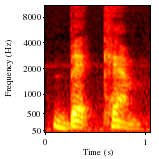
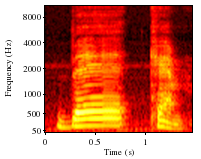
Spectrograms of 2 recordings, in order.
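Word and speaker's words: בָּכֶם: bekir, and then this one becomes vocal because it's the second one in a row. So it's bekem. Bekir bekem. Bekir bekem, and you can see it there. It's vocal, meaning you can hear a short E sound after it.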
